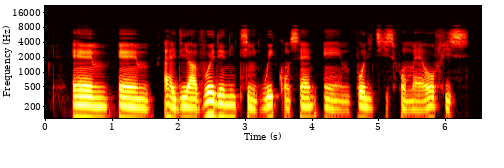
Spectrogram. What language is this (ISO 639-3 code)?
pcm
